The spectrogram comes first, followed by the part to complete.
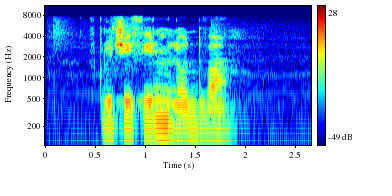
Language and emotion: Russian, neutral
